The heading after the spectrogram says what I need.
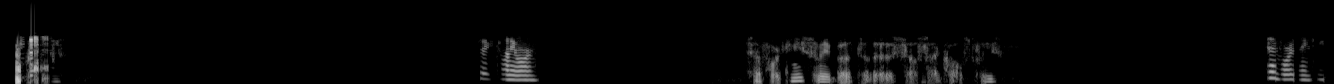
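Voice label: Dispatch 1, P25; WSO DISP 1; wake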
